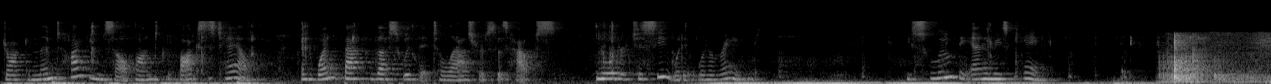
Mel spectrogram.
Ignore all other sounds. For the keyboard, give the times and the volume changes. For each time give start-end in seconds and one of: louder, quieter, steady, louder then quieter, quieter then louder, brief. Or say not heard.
not heard.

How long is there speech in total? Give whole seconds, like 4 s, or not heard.
9 s.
